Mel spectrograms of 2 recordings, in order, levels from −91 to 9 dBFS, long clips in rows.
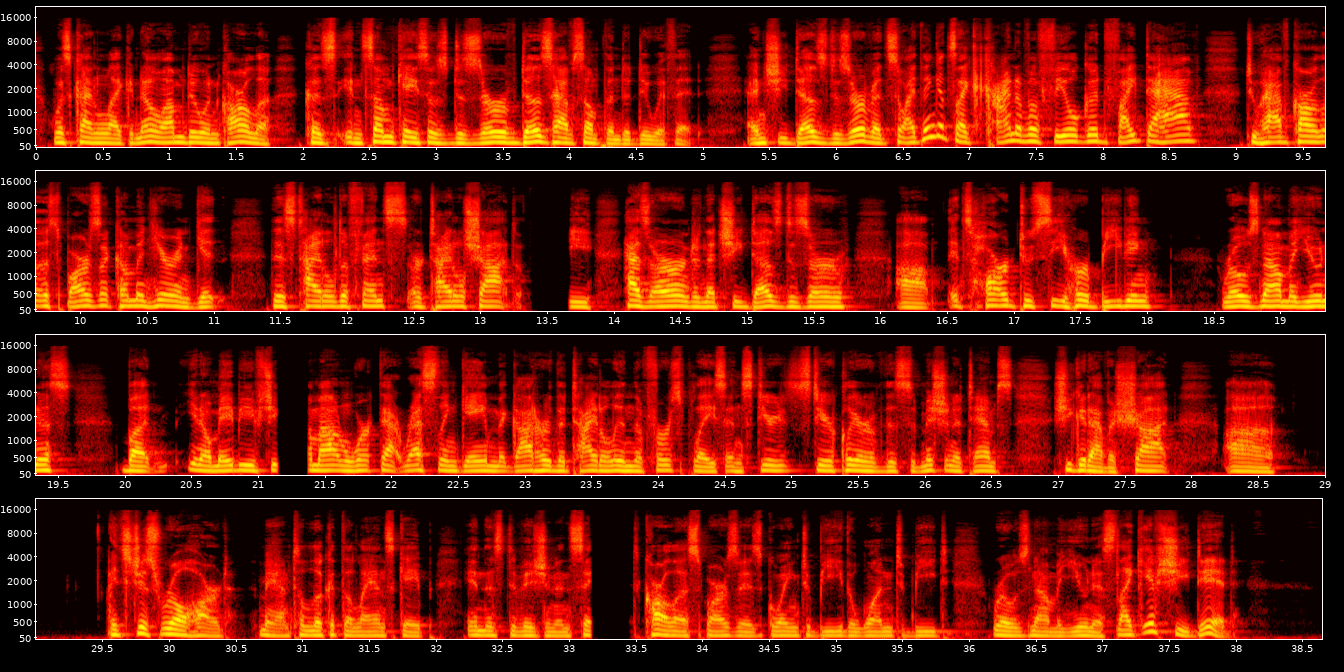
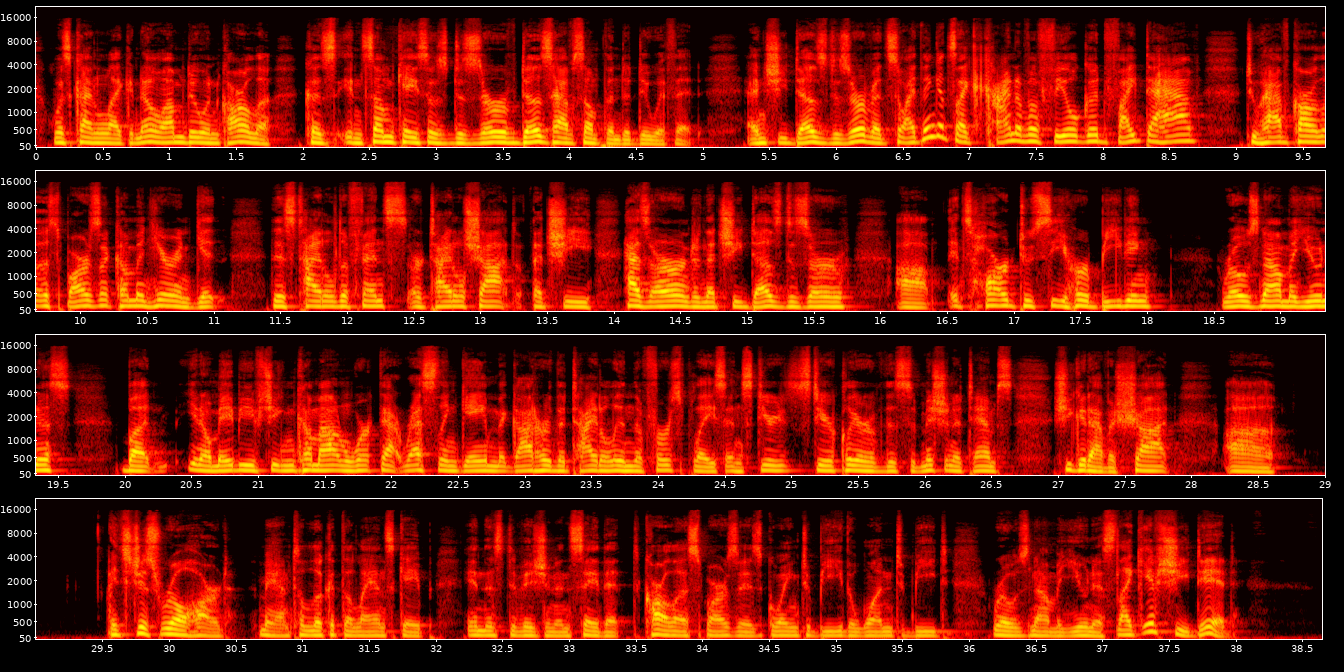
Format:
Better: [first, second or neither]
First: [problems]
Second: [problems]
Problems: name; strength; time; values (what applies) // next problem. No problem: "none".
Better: second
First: audio cutting out; at 13 s, at 21 s and at 33 s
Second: none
